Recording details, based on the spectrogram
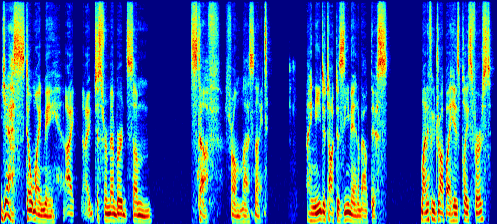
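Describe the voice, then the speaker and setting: An actor playing a shaken young male investigator in a game, halting yet insistent. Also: fairly low pitch, fairly bright tone. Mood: shaken, evasive. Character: shaken, evasive young male investigator, stubbornly holding together. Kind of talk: naturalistic game voice acting.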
